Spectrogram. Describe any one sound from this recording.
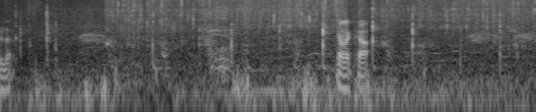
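Chopped vegetables sizzle in hot oil in a pan.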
